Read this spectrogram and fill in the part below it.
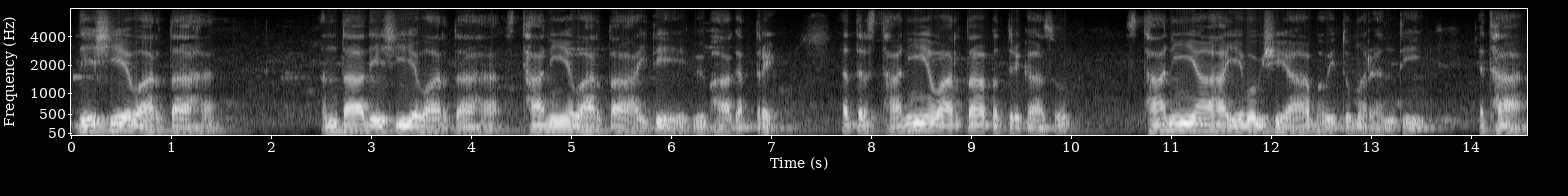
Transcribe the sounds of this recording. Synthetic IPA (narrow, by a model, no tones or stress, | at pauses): d̪eːʃiːjɐʋaːɾt̪aːɦɐ̆ | ɐnt̪aːd̪eːʃiːjɐʋaːɾt̪aːɦɐ̰st̪ʰaːniːjɐʋaːɾt̪aːɦɐit̪iʋibʱaːɡɐt̪ɾeː | ɐt̪ɾɐst̪ʰaːniːjɐʋaːɾt̪aːpɐt̪ɾikaːsu | st̪ʰaːniːjaːɦɐ̆ʔeːʋɐʋiʂɐjaːɦɐbʱɐʋit̪umɐ̰ɾɐɦɐnt̪i | jɐt̪ʰaː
